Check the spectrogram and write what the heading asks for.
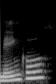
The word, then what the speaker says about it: Mangels: interview and may emmy how do you say your last name mangles uh-huh m with angels yeah oh rhymes with angels oh my gosh and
